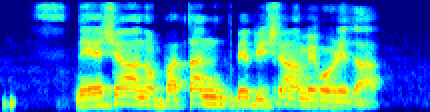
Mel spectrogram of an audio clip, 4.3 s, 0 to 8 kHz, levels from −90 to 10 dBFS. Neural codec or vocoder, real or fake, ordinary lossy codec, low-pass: codec, 24 kHz, 1.2 kbps, DualCodec; fake; AAC, 32 kbps; 7.2 kHz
